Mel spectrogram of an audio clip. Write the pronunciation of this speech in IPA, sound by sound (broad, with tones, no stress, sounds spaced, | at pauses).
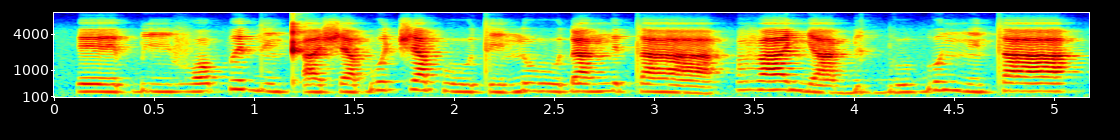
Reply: eː˨ ɓ iː˨ v ɔ˨˦ p ɪ˦ d ĩ˨ kʼ a˨ ʃ a˨ b o˦ t͡ʃ a˦ p uː˨ t i˨ n uː˦˨ ɗ a˦ ŋ ɪ˦ t aː˦˨ | v aː˦ ɲ aː˨ ɡ͡b ɪ˨ ɡ͡b uː˨ ɡʷ i˦ ŋ ĩ˨ t a˦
